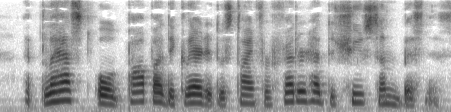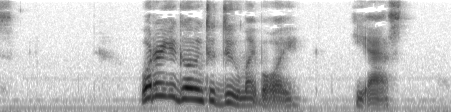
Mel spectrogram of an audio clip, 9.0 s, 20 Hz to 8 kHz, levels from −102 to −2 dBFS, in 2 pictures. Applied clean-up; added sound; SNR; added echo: none; none; none; none.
